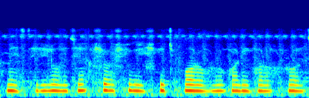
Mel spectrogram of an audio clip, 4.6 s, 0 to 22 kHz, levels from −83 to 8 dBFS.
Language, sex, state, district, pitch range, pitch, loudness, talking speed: Bengali, female, West Bengal, Paschim Medinipur, 205-215 Hz, 210 Hz, -17 LUFS, 130 wpm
